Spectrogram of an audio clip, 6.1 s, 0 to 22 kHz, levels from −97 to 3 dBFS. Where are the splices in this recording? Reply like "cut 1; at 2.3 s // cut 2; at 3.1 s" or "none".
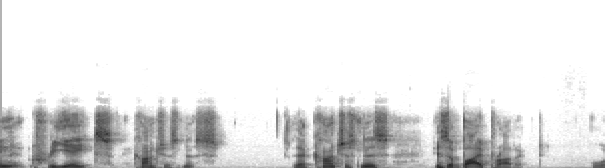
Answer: none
